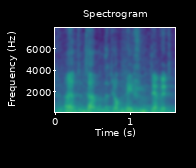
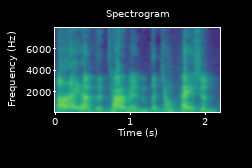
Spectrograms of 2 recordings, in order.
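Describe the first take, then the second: First: It is read in the first reading voice. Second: It is read in the other character voice.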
